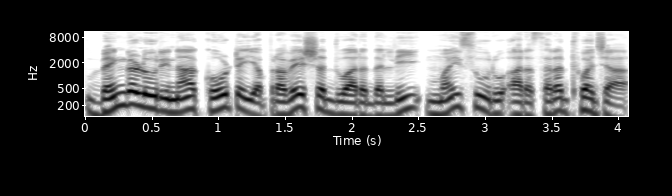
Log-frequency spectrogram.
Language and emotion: Kannada, neutral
